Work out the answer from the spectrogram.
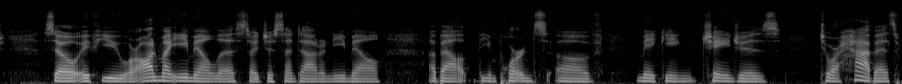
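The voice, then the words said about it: Congested voice from a cold. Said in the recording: “I am dealing with a cold, so my voice may sound a little bit different”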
